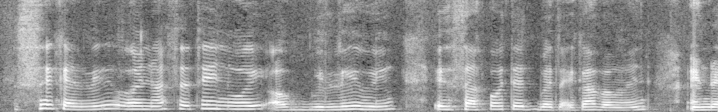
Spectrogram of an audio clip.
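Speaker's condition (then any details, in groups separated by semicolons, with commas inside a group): Cerebral palsy; from birth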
